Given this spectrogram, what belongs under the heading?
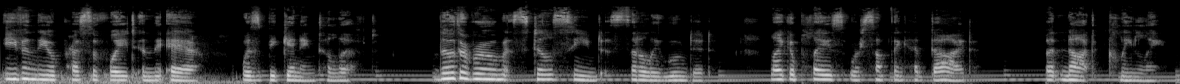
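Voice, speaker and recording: A woman narrating a gothic audio drama from a script, in a deliberate storytelling manner. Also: mid-range voice. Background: music.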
